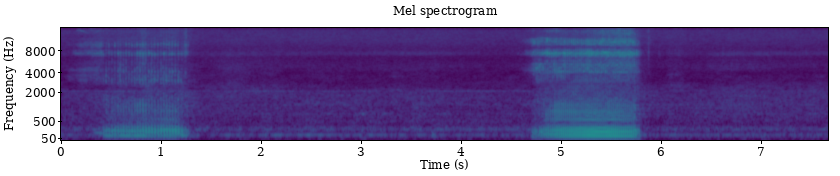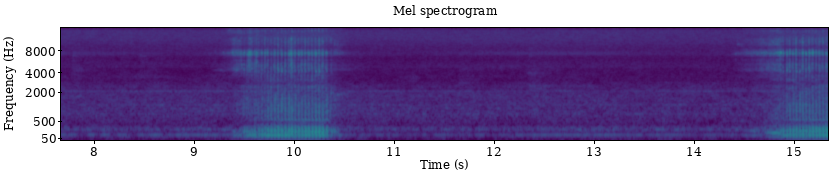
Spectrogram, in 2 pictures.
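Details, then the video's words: Chinese Shar-Pei napping indoors and snoring as usual: four loud, low rumbling snores roughly every four to five seconds, each lasting about a second, with quiet breathing between. "cachorro roncando bonitinho chinese sharpei"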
